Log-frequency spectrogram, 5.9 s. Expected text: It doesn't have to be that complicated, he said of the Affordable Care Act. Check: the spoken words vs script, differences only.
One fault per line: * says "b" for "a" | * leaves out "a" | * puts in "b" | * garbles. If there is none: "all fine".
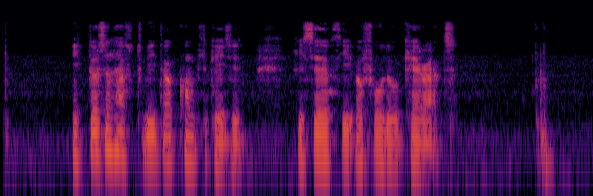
all fine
